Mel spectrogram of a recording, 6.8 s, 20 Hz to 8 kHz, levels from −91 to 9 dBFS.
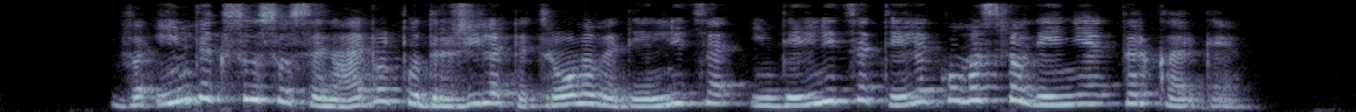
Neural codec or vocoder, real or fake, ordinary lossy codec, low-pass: codec, 16 kHz, 8 kbps, FreqCodec, smaller model; fake; none; 7.2 kHz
